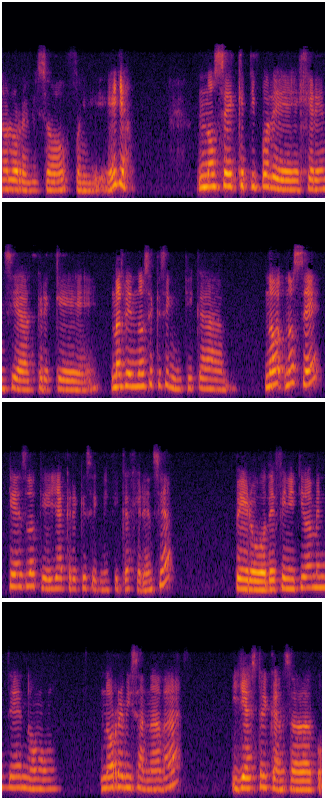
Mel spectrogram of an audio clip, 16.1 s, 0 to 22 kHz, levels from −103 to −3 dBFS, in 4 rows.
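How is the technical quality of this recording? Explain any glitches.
No glitches to explain here: the speech comes through steadily with nothing going wrong along the way, just the usual call-style top end that stops around 8 kHz and a faint bit of room noise sitting about 42 dB under the speech.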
